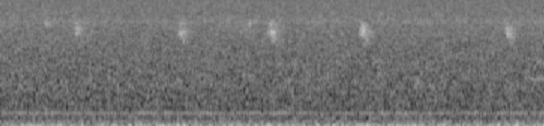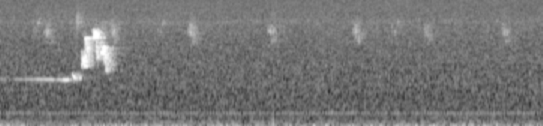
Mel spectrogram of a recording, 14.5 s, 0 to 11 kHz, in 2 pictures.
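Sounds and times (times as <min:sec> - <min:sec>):
low steady hum: 0:00.0 - 0:14.4
Japanese bush warbler singing: 0:07.1 - 0:08.8.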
